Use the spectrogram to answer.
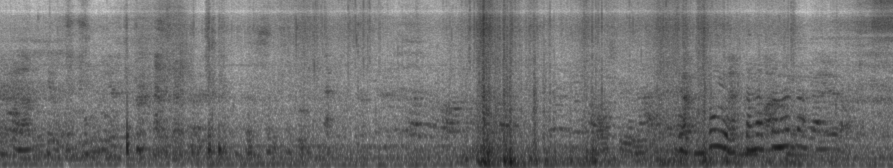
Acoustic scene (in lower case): restaurant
